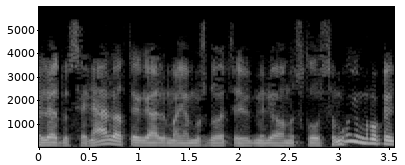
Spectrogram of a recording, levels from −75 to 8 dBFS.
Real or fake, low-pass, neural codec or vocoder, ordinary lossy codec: fake; 5.4 kHz; codec, 16 kHz, 2 kbps, FreqCodec, larger model; MP3, 24 kbps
